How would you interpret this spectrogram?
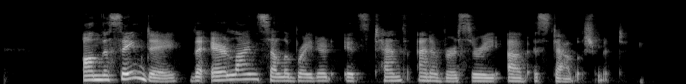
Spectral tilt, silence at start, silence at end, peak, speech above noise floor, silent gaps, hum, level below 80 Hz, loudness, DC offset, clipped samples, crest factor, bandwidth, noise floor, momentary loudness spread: -4.5 dB/octave; 0.85 s; 0.65 s; -2 dBFS; 62 dB; none; none; -62 dBFS; -20 LUFS; under 0.1%; under 0.1%; 20 dB; 11.5 kHz; -83 dBFS; 10 LU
